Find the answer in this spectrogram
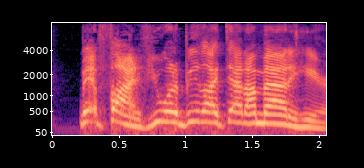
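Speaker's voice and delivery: high, fed-up, angry outburst. Retelling the seller leaving: imitating someone getting mad. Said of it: "And he got mad and he left".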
